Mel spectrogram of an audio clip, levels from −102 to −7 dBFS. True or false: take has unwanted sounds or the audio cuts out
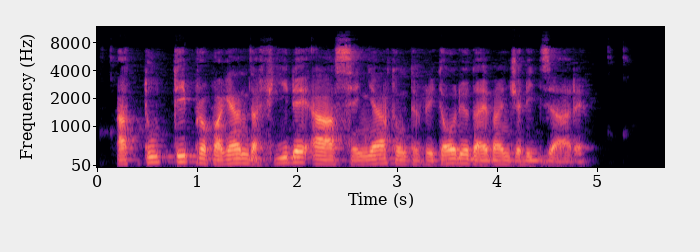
false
